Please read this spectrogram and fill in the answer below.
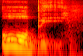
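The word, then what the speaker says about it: Orbea: and this is pronounced or b because the uh in the basque language that b e a there at the end is pronounced uh b like the uh uh like the bug the insect the b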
